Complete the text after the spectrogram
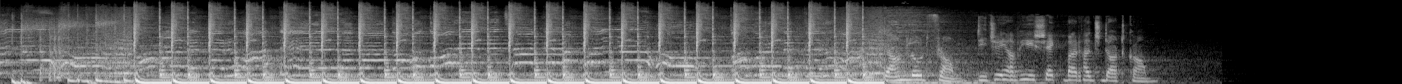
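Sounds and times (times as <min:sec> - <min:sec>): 
EDM mix: 0:00.0 - 0:10.9.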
